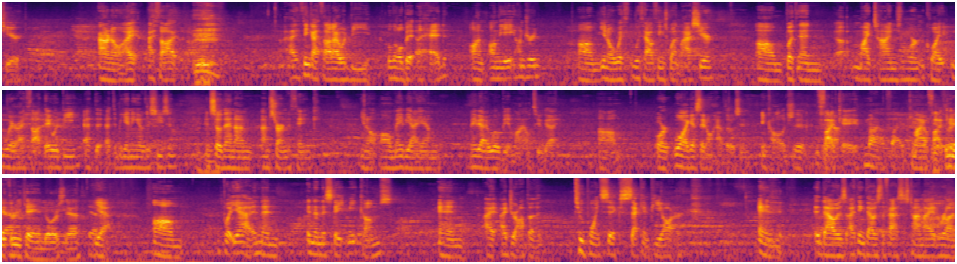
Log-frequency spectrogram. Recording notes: Recording live at See Dick Run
